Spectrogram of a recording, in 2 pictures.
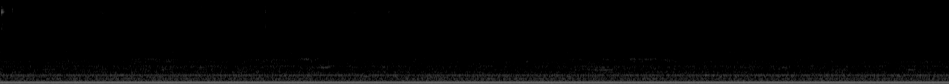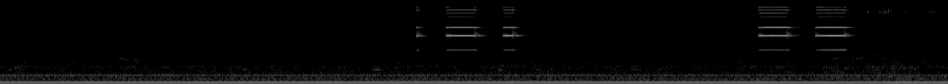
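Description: Elegoo Mars resin 3D printer's buzzer beeping during a levelling routine: a quick pair of high beeps late on, then two longer beeps near the end, over a steady low hum.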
